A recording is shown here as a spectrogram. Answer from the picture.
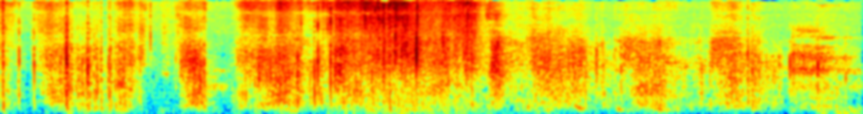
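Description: Boiling water flung from a saucepan into air far below freezing, flash-freezing into a cloud of ice fog: a rushing hiss with many small crackles and crunches, building from about a second in.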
